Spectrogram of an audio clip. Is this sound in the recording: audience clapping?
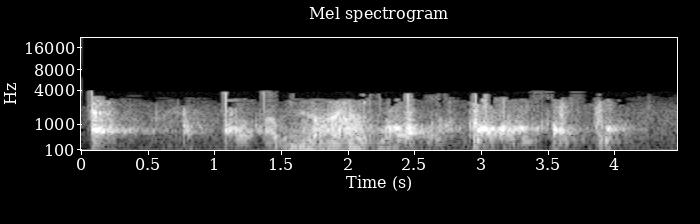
no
